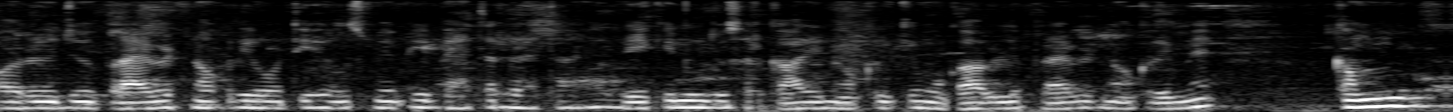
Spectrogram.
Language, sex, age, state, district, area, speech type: Urdu, male, 18-30, Delhi, East Delhi, rural, spontaneous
